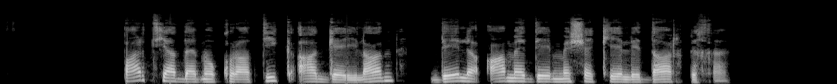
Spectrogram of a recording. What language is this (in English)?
Kurdish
